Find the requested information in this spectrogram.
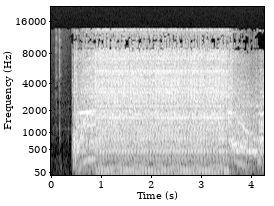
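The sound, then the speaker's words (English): A minigun sound effect starts abruptly with a rising whine, then holds a loud, steady mechanical whir and rumble for about three seconds before winding down. “Yes, I am going to spin up the minigun in 3, 2, 1.”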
